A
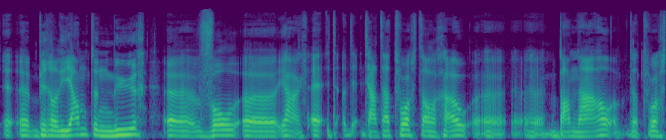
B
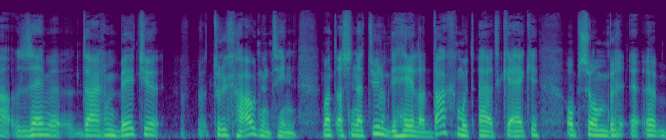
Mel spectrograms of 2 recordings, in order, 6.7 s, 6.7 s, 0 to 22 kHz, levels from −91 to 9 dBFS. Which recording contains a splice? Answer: A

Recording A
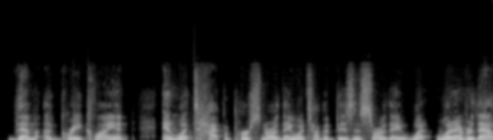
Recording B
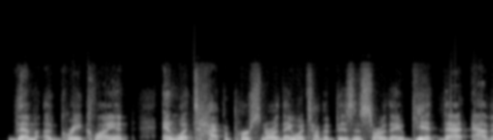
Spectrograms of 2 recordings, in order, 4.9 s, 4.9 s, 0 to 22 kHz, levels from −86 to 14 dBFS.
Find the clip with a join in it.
B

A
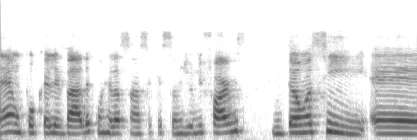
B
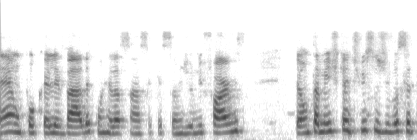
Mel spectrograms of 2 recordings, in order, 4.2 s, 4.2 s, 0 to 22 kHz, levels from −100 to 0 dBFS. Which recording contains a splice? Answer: A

